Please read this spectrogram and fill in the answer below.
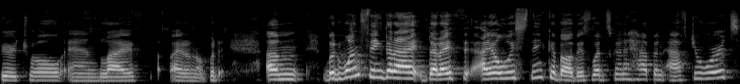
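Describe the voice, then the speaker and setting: In a strong Mexican accent, a woman speaks at a high pitch with very wide pitch swings and big swings in loudness. The recording is very clean, with a silent background. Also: moderate pace. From Mexico. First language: Spanish. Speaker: singer. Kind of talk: panel conversation.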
